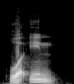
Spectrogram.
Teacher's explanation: نون ساکن کا اظہار ہے، غنہ نہیں کریں گے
